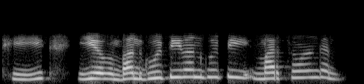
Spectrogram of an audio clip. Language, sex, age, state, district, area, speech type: Kashmiri, female, 30-45, Jammu and Kashmir, Shopian, rural, conversation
